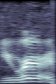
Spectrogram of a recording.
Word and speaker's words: youer: words work for him youer is not a real word but it rhymes with truer so Dr Seuss Charmed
